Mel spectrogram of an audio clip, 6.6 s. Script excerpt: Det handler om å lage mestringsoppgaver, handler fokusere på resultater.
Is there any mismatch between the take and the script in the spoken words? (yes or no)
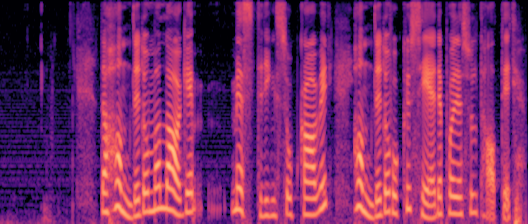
no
